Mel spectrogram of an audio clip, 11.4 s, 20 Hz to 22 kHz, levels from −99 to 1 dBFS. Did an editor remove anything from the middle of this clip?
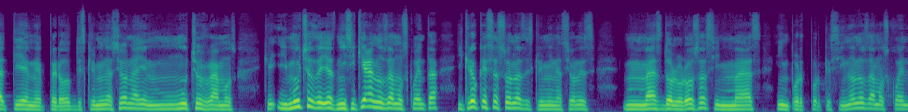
yes; 1 cut; at 10.1 s

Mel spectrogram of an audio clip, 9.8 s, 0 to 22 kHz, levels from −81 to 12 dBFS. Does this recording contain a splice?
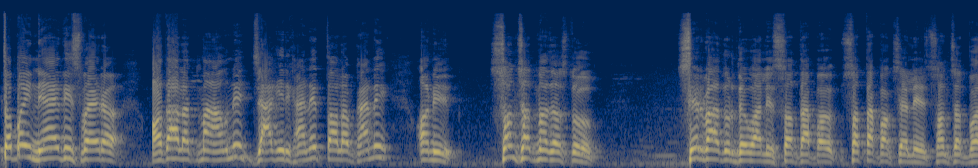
no; 0 cuts

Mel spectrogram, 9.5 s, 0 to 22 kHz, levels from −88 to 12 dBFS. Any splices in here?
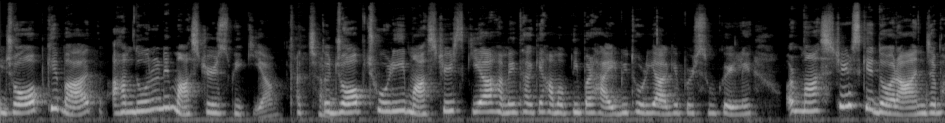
no; 0 cuts

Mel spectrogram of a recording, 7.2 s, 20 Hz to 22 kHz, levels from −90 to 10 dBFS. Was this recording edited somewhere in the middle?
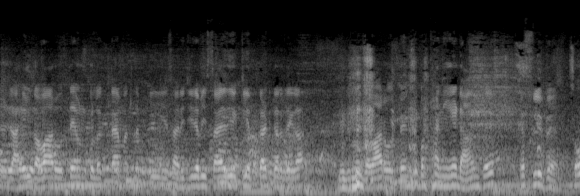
no; 0 cuts

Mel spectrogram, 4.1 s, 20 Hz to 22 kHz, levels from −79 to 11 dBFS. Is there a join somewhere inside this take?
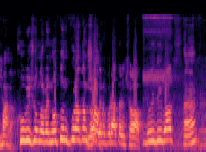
yes; 1 cut; at 2.9 s

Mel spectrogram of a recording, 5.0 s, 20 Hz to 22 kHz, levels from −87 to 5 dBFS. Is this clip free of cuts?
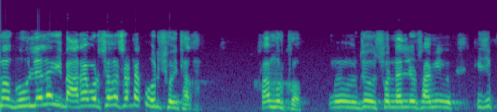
no; 1 cut; at 3.1 s

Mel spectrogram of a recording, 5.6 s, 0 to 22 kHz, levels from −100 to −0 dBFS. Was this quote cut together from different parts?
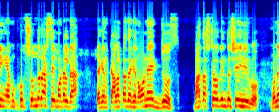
yes; 1 cut; at 1.8 s

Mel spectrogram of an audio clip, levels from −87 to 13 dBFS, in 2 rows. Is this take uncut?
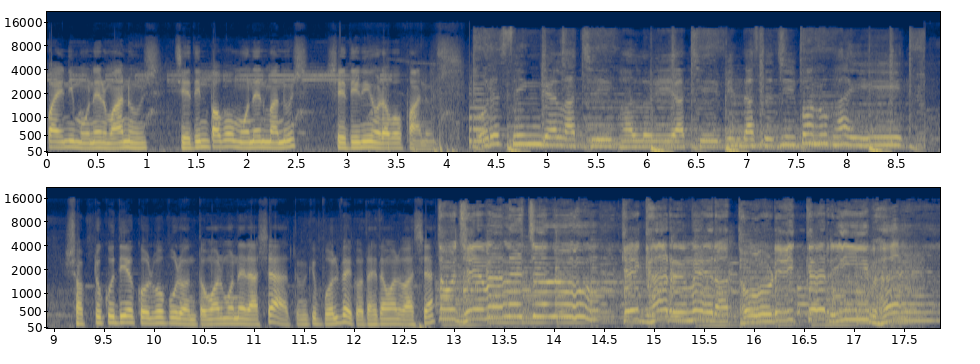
no; 1 cut; at 8.7 s

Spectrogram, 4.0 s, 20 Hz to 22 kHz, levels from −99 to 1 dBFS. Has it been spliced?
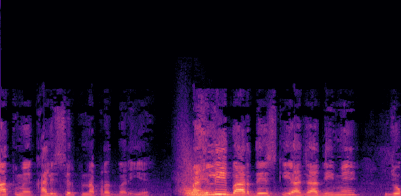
yes; 1 cut; at 1.8 s

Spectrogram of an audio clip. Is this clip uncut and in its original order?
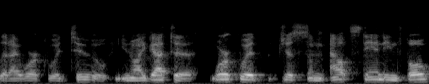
no; 2 cuts; at 2.0 s, 2.7 s

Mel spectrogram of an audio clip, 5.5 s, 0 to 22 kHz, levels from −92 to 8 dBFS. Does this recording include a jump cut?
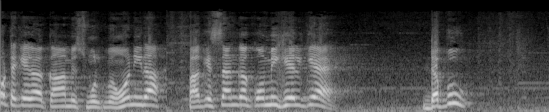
yes; 1 cut; at 1.7 s

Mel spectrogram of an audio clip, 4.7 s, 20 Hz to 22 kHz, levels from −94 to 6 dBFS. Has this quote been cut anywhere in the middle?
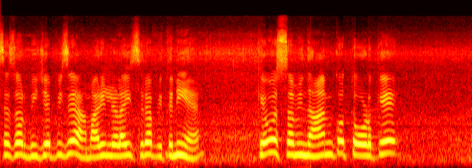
no; 0 cuts

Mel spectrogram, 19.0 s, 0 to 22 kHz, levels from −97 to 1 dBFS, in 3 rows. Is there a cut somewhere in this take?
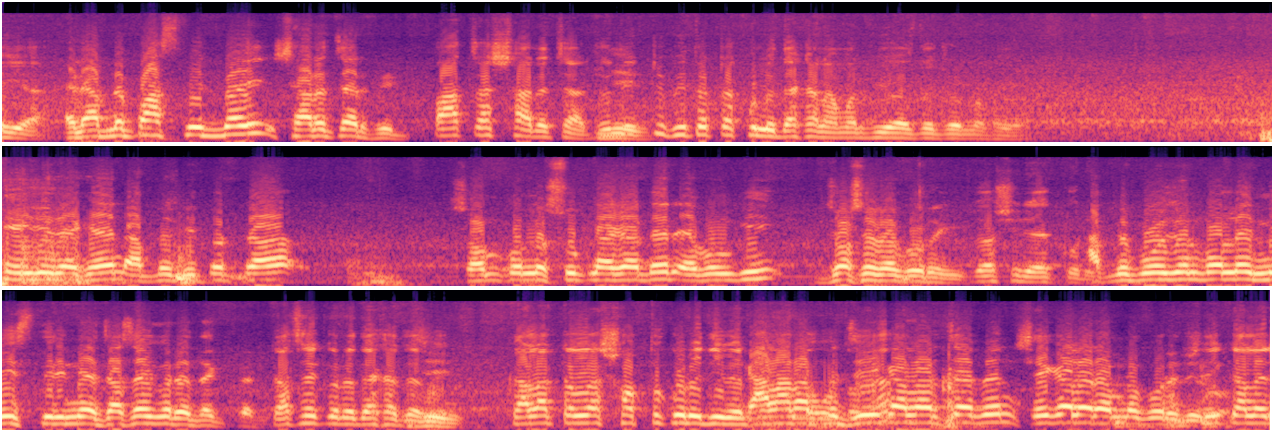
no; 0 cuts

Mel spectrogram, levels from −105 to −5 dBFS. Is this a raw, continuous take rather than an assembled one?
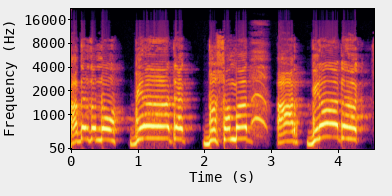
yes; 0 cuts

